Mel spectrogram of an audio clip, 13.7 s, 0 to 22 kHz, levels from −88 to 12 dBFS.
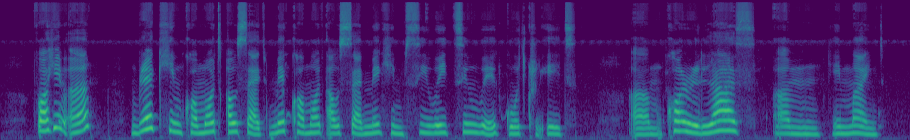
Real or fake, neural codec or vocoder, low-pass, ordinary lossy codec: real; none; none; none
